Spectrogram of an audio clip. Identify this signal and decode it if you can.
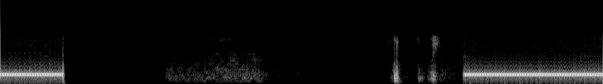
Ringback tone (North America), 440 + 480 Hz.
